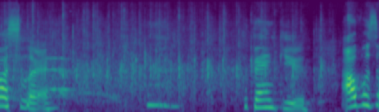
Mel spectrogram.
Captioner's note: applause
